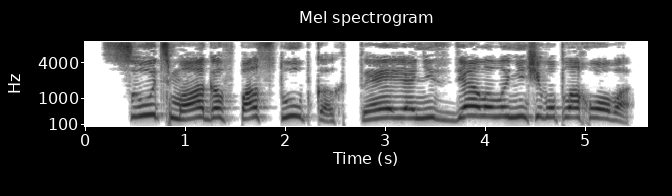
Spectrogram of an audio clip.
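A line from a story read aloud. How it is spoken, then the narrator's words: Shout. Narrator (Russian): крикнул он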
